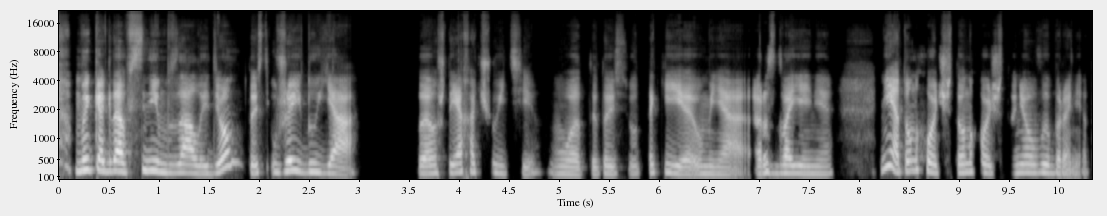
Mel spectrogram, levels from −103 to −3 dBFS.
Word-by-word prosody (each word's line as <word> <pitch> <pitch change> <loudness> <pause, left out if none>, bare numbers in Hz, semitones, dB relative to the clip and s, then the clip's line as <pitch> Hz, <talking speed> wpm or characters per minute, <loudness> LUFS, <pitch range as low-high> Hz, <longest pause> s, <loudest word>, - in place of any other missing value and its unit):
мы 250 +3 +5
когда 235 -3 +8
в 215 - -7
с - - -4
ним 240 -4 +1
в - - -6
зал 190 -2 +2
идём, 190 - +2 0.2
то - - 0
есть 185 - -4
уже 230 +4 +3
иду 215 0 -4
я, 185 -5 +1 0.6
потому 175 +1 0
что 190 - -6
я 205 +2 +4
хочу 210 -1 -7
идти. 175 -1 -11
Вот, 165 -5 -5
и - - -5
то 175 - -7
есть 165 -1 -8
вот 170 - -12
такие 190 -5 -1
у - - -5
меня 165 -2 -3
раздвоения. 175 -2 -2 0.5
Нет, 330 -4 +4
он 240 +2 0
хочет, 220 -7 -1
он 200 +2 -1
хочет, 190 -3 -4
у 185 - -7
него 195 0 -2
выбора 190 -3 -4
нет. - - -14
190 Hz, 210 wpm, -24 LUFS, 170-215 Hz, 0.6 s, когда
